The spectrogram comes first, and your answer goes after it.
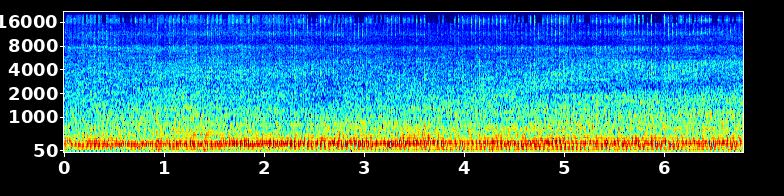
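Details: MTD Snowflite snowblower, small single-cylinder engine with a recently changed carburetor, after fixing a loose intake manifold that was sucking air and causing idle problems. It now idles steady and even with no hunting or surging.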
